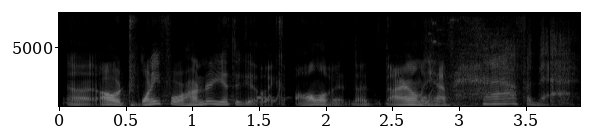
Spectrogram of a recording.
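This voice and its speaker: A man's voice: fairly high pitch, big pitch swings, fast talker, gravelly, husky. A man giving casual, chatty, playful commentary while live streaming a video game. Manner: chatty, playful, muttering nonsense syllables.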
